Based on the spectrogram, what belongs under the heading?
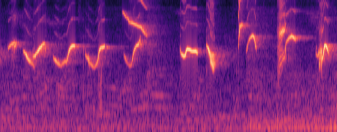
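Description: Golden-fronted leafbird singing a rapid, varied run of bright, sweeping whistles and twangy slurred notes, several phrases a second, clear over a faint background hum.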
